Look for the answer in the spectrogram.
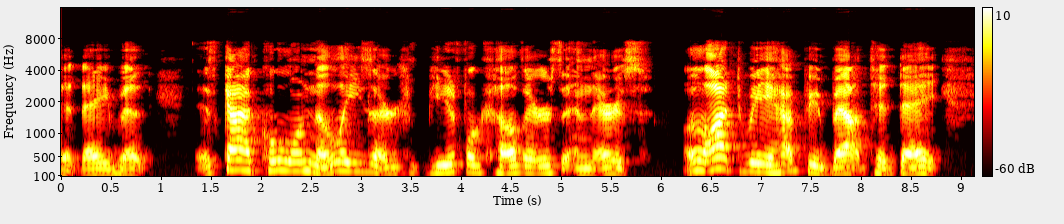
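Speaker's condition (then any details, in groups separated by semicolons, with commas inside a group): Brain injury with dysarthria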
